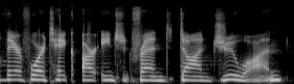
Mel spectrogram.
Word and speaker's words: Don Juan: That's actually the right way to say it if you if you are someone who's read Don well Don Juan, Don Juan, as a lot of people incorrectly say it by Lord Byron, because that poem is actually a satire, and so the whole point is is that like an English person would mispronounce that word that name.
